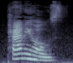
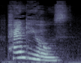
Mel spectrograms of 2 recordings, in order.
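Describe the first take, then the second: First: The t is dropped, sounding like n. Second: The t sound is clearly pronounced. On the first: "니은 발음으로 이렇게 편하게" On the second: "T 발음을 해주셔도 되고"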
